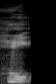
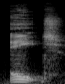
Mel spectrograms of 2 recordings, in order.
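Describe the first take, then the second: First: The letter is said with an initial h sound. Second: The letter is said without an initial h sound. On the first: The speaker calls it wrong. "It sounds like you're saying hate" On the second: The speaker calls it right. "with an A"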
